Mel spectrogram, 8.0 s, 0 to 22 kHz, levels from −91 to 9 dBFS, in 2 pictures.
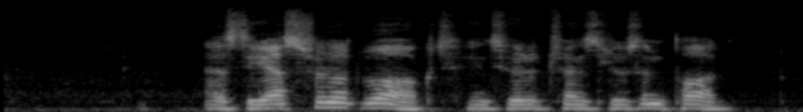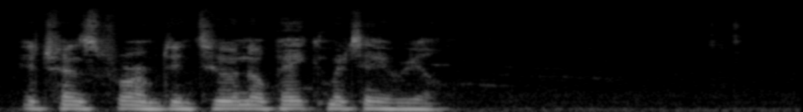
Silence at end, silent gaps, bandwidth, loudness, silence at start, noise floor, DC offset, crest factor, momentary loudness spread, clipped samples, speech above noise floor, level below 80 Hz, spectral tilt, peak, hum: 1.75 s; none; 15 kHz; -36 LUFS; 1.05 s; -73 dBFS; under 0.1%; 18 dB; 10 LU; under 0.1%; 38 dB; -68 dBFS; -6 dB/octave; -18 dBFS; none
